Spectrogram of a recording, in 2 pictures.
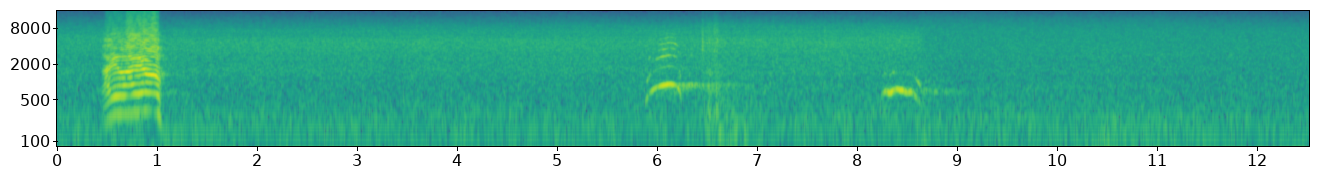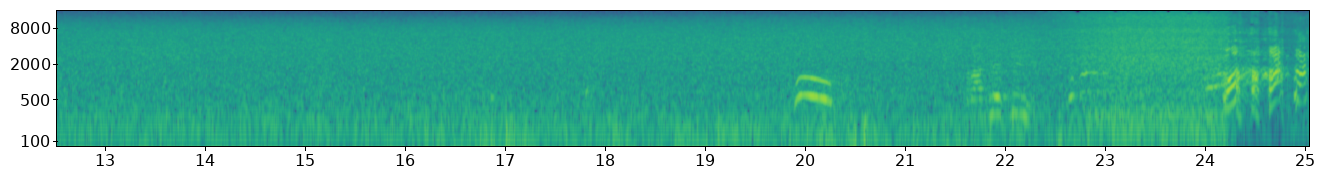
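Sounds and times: waterfall rushing: 0:00.0 - 0:25.0
person yelling: 0:00.5 - 0:01.2, 0:05.9 - 0:06.5, 0:08.2 - 0:09.0, 0:19.9 - 0:20.4
splash into water: 0:06.0 - 0:09.0.

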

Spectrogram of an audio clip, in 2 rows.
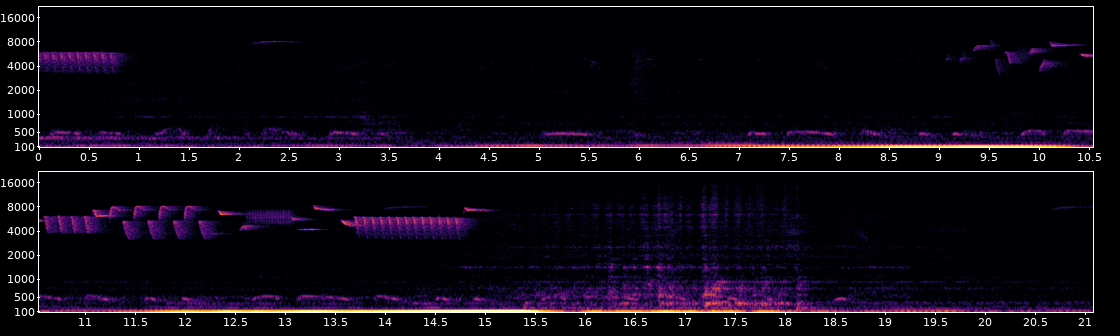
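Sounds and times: cello long low note: 0:14.0 - 0:20.4.

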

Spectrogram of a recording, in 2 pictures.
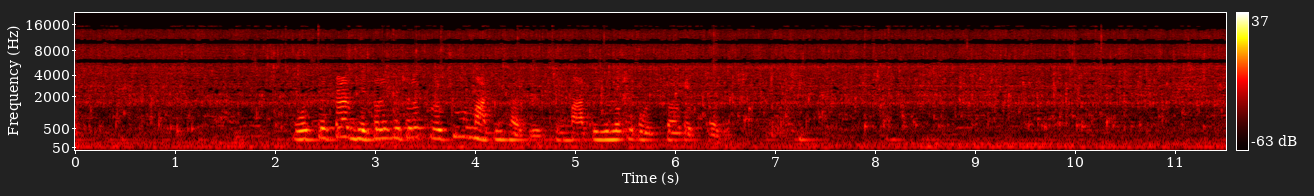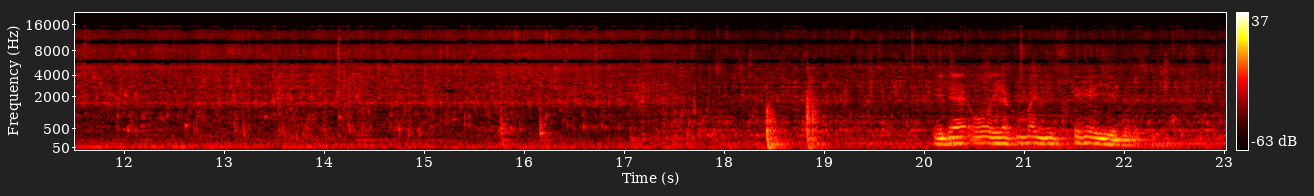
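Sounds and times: tap water splashing into bowl: 0:02.8 - 0:20.0.

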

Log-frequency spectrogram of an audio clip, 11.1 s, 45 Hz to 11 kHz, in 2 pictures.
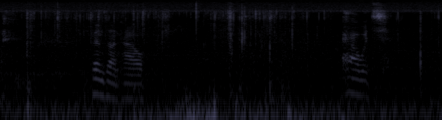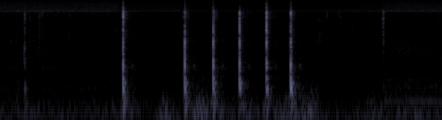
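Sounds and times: sharp knocks: 0:07.0 - 0:07.2, 0:07.8 - 0:09.3.

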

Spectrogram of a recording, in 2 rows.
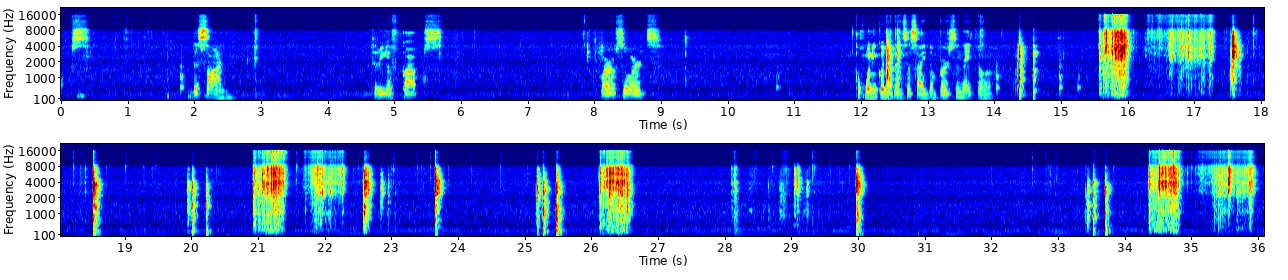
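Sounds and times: cards shuffling and rustling: 0:15.6 - 0:18.6, 0:21.0 - 0:23.0, 0:34.4 - 0:36.0.

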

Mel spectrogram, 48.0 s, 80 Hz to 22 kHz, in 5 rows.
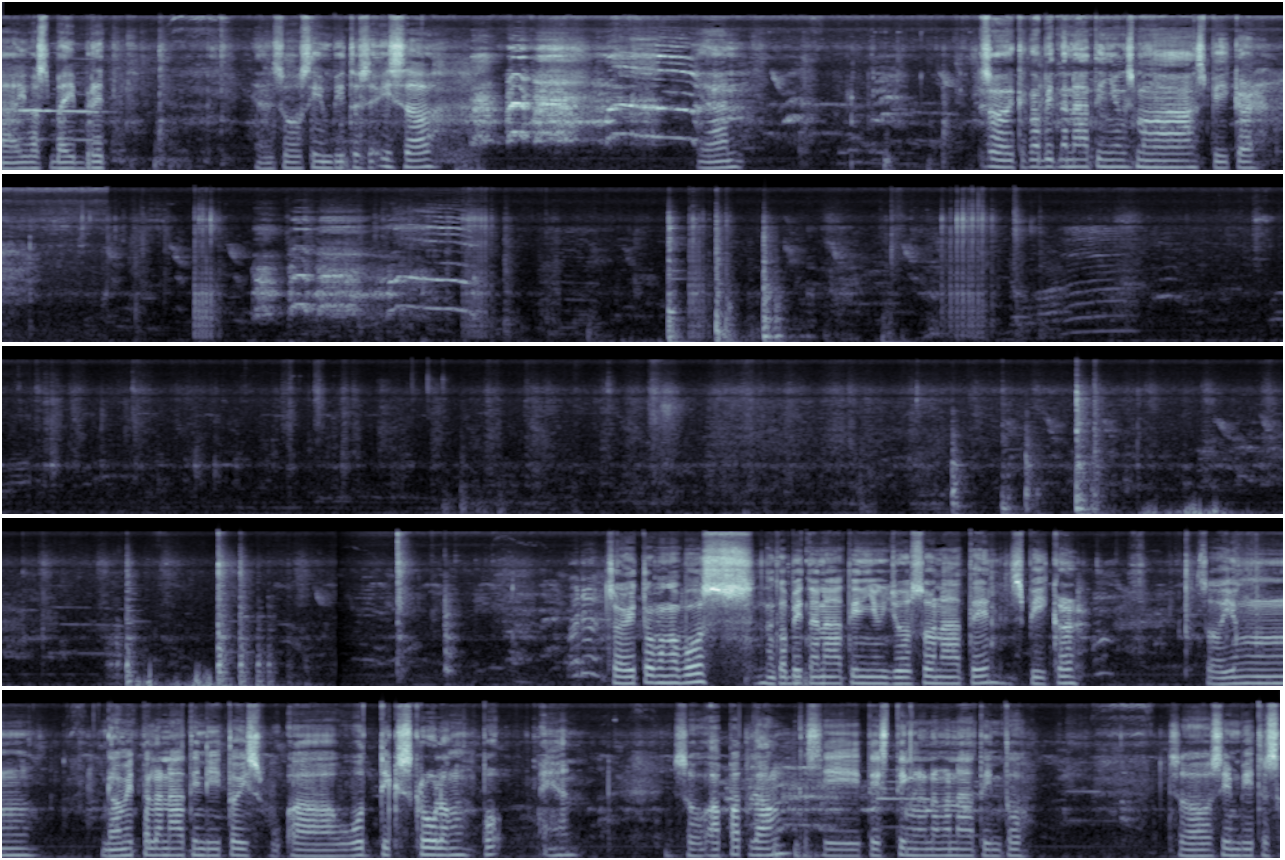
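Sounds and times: rooster crowing: 0:00.0 - 0:01.0, 0:03.2 - 0:07.4, 0:11.5 - 0:13.3, 0:43.8 - 0:46.8
faint chicken clucking: 0:15.5 - 0:33.4.

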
